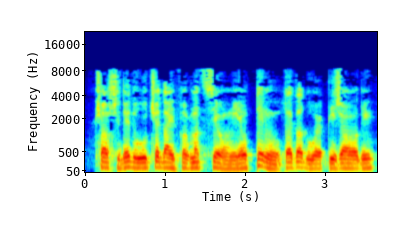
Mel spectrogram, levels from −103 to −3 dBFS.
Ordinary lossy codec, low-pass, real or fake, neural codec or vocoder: MP3, 32 kbps; 10.8 kHz; fake; codec, 32 kHz, 1.9 kbps, SNAC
